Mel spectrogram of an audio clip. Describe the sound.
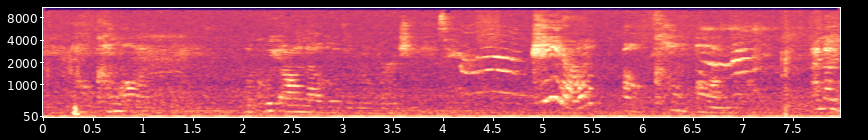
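A pet cat meows repeatedly in drawn-out, wavering cries, fairly loud, over a steady low background hum with some talking mixed in.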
